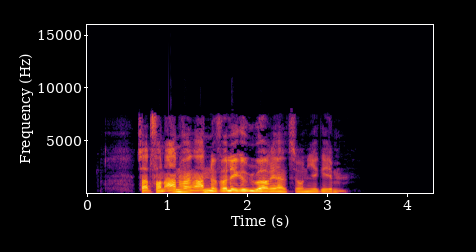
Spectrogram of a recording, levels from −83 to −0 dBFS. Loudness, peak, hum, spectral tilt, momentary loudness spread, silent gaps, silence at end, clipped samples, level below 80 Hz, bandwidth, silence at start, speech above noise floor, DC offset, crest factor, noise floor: -14 LUFS; 0 dBFS; none; -6 dB/octave; 14 LU; none; 1.1 s; under 0.1%; -54 dBFS; 7.8 kHz; 0.65 s; 35 dB; under 0.1%; 16 dB; -49 dBFS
